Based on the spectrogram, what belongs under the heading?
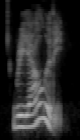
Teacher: reality 这个单词呢本身尾音呢是一个 t，美式发音当中会有一个弹舌音，就是 reality 有一个 d 轻微弹舌音哈。Reality.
